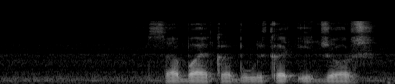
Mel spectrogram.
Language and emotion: Russian, neutral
